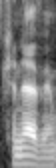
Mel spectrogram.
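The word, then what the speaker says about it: Cynefin: ever read anything about Kevan this is the lovely thing here I bet you were not going to pronounce it as Canan were you it's a brilliant Welsh word took me years to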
